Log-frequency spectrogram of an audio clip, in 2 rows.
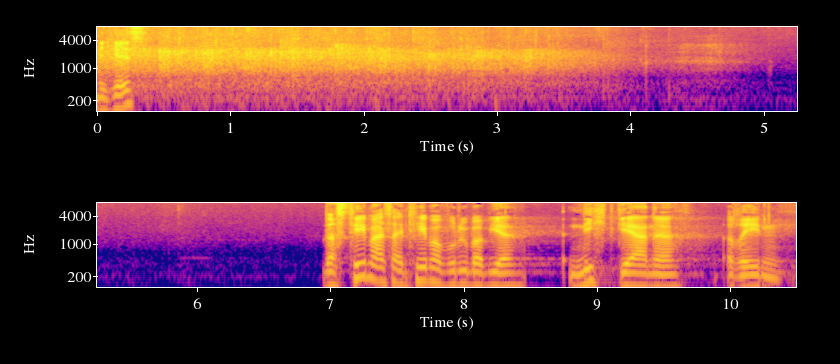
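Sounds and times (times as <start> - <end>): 
speech: 0.0 - 0.6, 7.0 - 10.4
audience applause: 0.0 - 4.1.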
